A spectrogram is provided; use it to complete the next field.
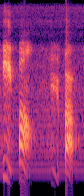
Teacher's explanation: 预 the fourth tone and 报 also the fourth tone.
